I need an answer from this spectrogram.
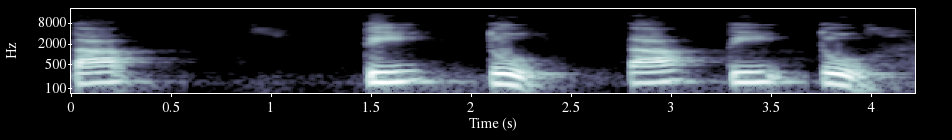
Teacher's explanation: जुबान की नोक सनाया उलिया की जड़ों से जब लगेगी तो वहां से ता अदा होगा और यह हर्फ बारीक है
